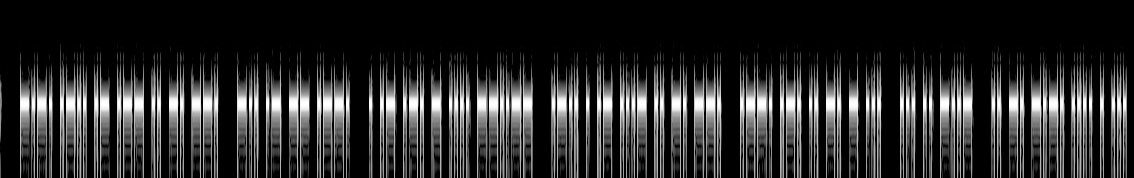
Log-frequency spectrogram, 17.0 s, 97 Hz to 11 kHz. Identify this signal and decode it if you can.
Morse code, heard as a keyed tone, about 28 wpm, 700 Hz. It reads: CLAWING DAMP EARTH, LEAVING PRINTS SIX INCHES
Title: A Sound Of Thunder 28wpm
